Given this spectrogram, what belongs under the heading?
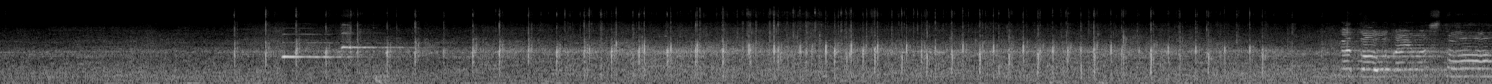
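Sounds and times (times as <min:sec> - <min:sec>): audience applauding: 0:02.3 - 0:13.4.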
